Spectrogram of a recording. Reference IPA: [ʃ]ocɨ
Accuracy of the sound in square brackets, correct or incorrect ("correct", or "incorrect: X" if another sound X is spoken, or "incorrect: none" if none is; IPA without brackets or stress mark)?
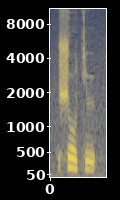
correct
